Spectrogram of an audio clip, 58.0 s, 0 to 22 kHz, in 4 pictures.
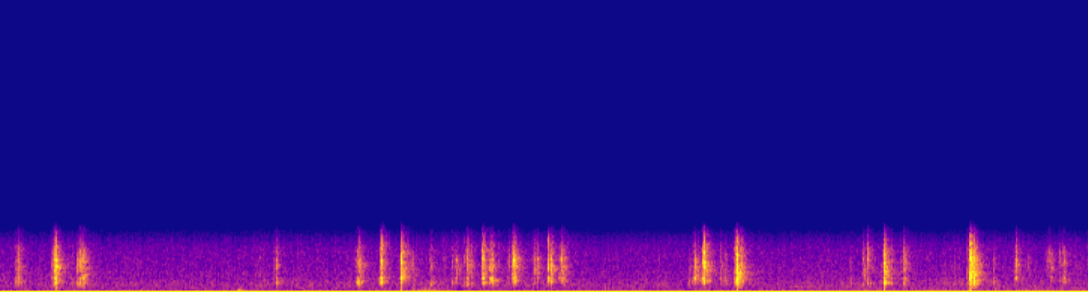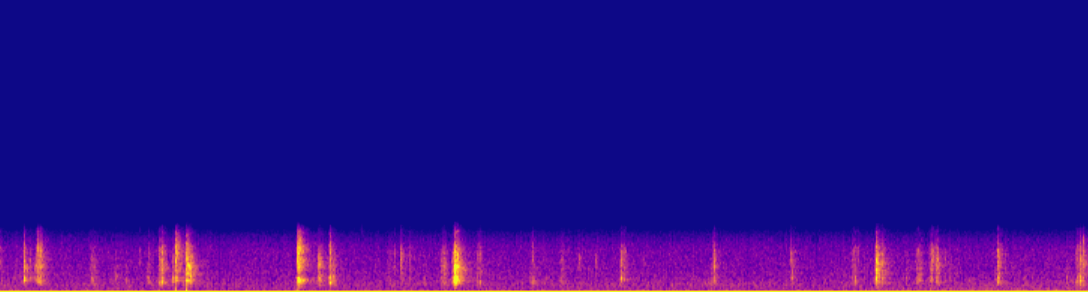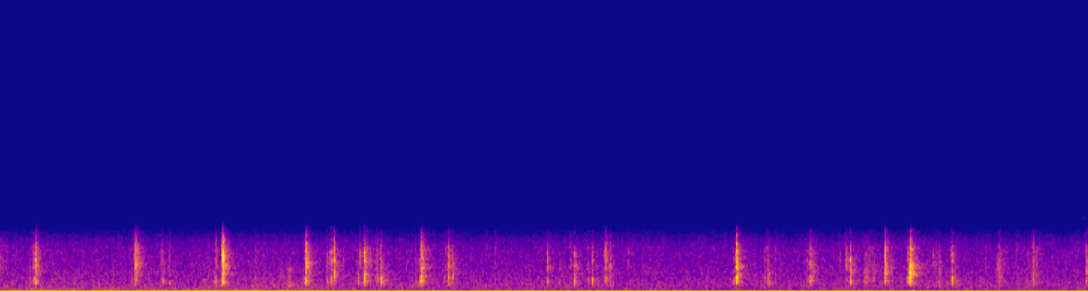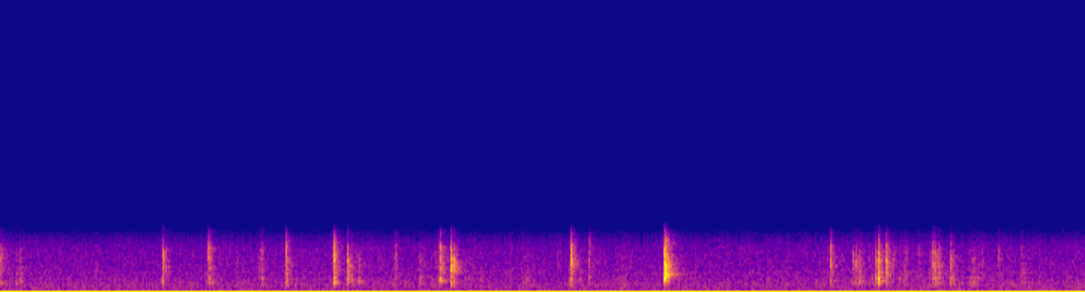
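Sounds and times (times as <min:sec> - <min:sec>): plastic puzzle cube clicking: 0:00.2 - 0:01.3, 0:03.5 - 0:03.9, 0:04.7 - 0:07.7, 0:09.2 - 0:10.1, 0:11.3 - 0:17.2, 0:18.4 - 0:19.1, 0:19.7 - 0:21.0, 0:21.6 - 0:23.0, 0:24.0 - 0:24.2, 0:25.8 - 0:28.0, 0:28.7 - 0:29.6, 0:30.7 - 0:32.2, 0:32.9 - 0:35.2, 0:36.2 - 0:37.5, 0:38.7 - 0:43.9, 0:45.6 - 0:51.5, 0:52.3 - 0:52.7, 0:54.5 - 0:57.3.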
